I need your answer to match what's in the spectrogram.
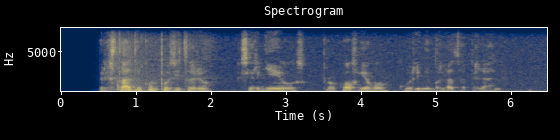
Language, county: Lithuanian, Klaipėda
